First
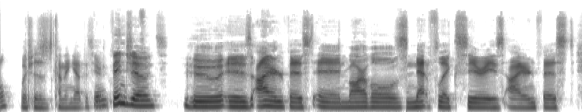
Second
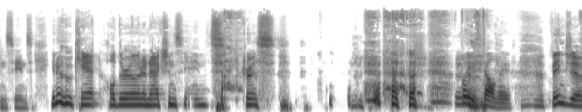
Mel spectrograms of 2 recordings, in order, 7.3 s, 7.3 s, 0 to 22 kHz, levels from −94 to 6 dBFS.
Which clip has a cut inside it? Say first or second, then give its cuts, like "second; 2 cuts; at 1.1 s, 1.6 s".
first; 2 cuts; at 1.3 s, 5.1 s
